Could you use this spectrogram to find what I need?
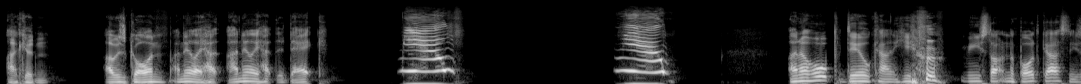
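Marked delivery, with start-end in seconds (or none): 4.0-4.6 very high, loud playful meow. Pretend. Meowing into the podcast while Dale is outside, high loud meow. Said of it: "and I'm meowing". 6.1-6.8 very high, loud playful meow. Pretend. Meowing into the podcast while Dale is outside, high loud meow. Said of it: "and I'm meowing".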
